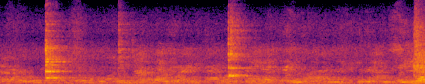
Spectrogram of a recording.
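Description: Children's toy pots clattering as a toddler knocks them about: one sharp clank about half a second in, the loudest, then a few lighter knocks, the last a little past two seconds. Faint voices talk in the background.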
